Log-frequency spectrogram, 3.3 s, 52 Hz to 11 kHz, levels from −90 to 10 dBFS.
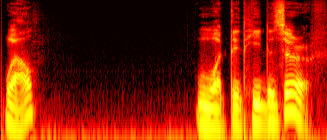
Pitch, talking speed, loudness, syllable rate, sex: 105 Hz, 75 wpm, -15 LUFS, 4.4 syllables/s, male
